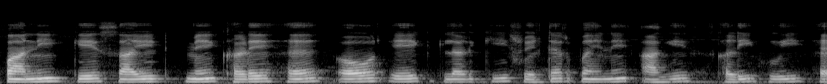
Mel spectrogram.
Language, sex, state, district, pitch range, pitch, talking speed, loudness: Hindi, male, Madhya Pradesh, Bhopal, 125-140 Hz, 130 Hz, 110 wpm, -21 LUFS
